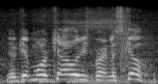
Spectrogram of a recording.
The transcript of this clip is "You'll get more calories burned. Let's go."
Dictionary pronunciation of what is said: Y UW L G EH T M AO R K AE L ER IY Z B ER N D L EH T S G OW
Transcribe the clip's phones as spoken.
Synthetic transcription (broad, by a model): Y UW L G EH T M AO R K AE L ER IY Z B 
